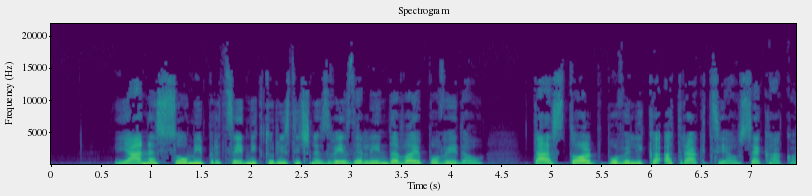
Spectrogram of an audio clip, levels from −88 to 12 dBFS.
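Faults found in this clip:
Watery, swirly texture through the whole clip, sibilants metallic, consonant attacks smeared; nothing above 19.8 kHz. Likely MP3 compression at a bitrate consistent with 64 kbps. The encoder runs short of bits, drops weak frequency lines that flicker frame to frame, and caps the treble.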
